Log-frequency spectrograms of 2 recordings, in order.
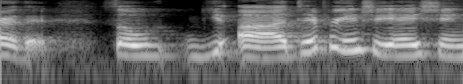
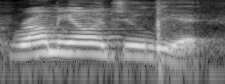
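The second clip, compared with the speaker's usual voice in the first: ordinary talk, nothing marked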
